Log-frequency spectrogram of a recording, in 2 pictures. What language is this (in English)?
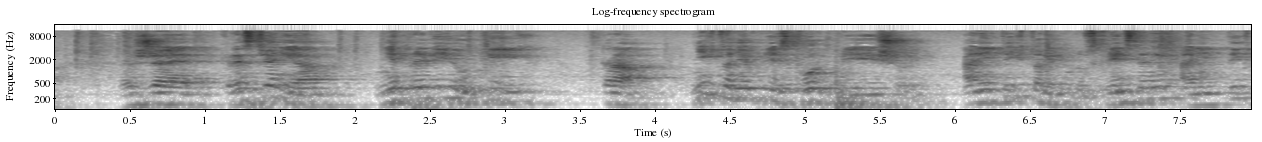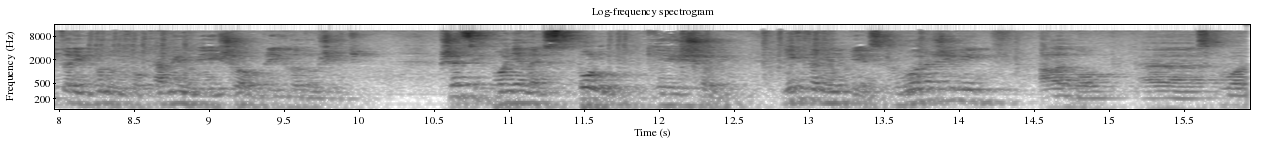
Slovak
